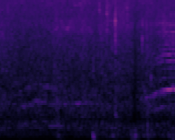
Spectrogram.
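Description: Quiet hall room tone with a few soft knocks and clicks, about three in two seconds, from hands handling things on a wooden pulpit.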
